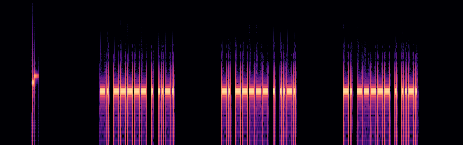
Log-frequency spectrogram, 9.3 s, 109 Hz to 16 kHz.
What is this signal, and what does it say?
Morse code, heard as a keyed tone, about 34 wpm, 700 Hz. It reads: N0EF N0EF N0EF
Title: Call Signs Repeated 2x - 35wpm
